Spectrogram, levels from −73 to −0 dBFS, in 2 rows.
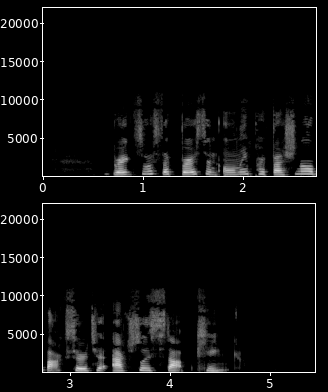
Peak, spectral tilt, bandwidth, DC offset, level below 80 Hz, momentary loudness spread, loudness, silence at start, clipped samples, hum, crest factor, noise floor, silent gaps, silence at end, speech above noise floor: -4 dBFS; -2 dB/octave; 11.5 kHz; under 0.1%; -84 dBFS; 10 LU; -25 LUFS; 0.7 s; under 0.1%; none; 22 dB; -79 dBFS; none; 0.95 s; 54 dB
